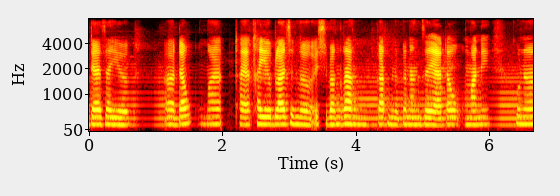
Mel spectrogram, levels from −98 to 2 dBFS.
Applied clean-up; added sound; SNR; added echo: neural mask model RNNoise.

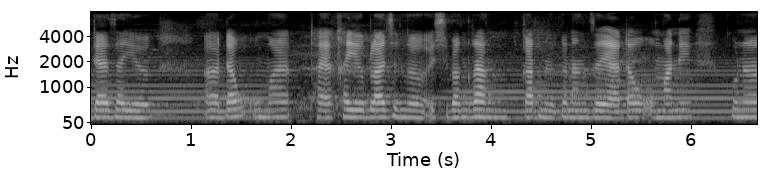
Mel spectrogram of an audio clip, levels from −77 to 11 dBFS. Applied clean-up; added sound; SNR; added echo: none; Brass instrument; 12 dB; none.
